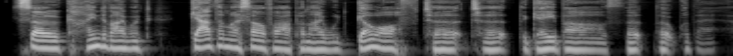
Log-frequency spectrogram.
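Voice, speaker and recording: Very slowly, a man speaks at medium pitch in a dark, mellow, somewhat breathy voice with fairly even intonation, the sound dry and close with no echo. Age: 70s. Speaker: activist, HIV long-term survivor. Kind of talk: interview answer.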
